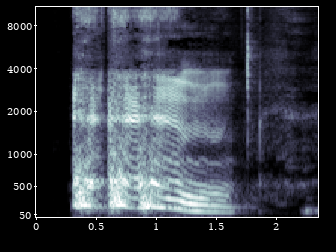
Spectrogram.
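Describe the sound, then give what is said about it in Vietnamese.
A man clears his throat with one loud, drawn-out, voiced rasp, heard alone, then a brief softer catch as it trails off. “Ông ta hắng giọng.”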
